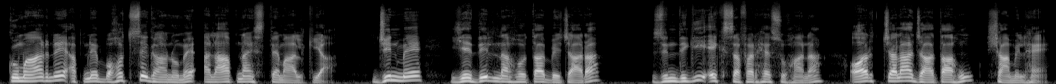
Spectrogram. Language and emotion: Urdu, neutral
